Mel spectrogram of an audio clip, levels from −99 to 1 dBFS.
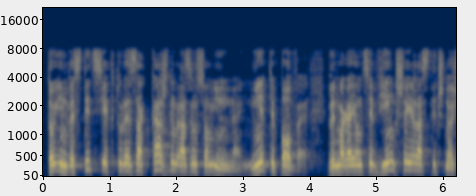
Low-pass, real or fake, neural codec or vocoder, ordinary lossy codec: none; fake; codec, 16 kHz, 16 kbps, FreqCodec, smaller model; none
